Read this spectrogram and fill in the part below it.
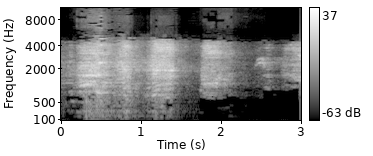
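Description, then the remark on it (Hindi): A bird honks over and over as it flies, a run of about five harsh, nasal calls, fairly loud, with short gaps between them and no voices. “वो देखिए राजा साहब, चिड़िया उड़ रही है।”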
